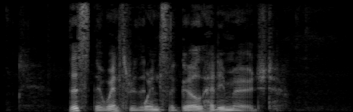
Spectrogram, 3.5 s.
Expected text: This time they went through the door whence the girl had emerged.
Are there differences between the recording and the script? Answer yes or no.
yes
